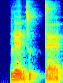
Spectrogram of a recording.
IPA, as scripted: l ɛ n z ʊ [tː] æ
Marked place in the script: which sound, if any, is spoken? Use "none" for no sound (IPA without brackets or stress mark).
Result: tː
